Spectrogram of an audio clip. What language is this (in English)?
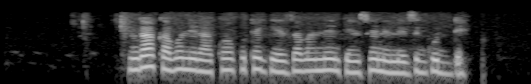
Ganda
